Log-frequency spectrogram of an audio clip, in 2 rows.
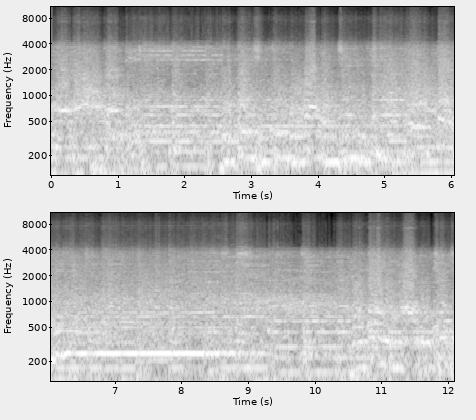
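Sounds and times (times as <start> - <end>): live pop rock band: 0.0 - 12.0.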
